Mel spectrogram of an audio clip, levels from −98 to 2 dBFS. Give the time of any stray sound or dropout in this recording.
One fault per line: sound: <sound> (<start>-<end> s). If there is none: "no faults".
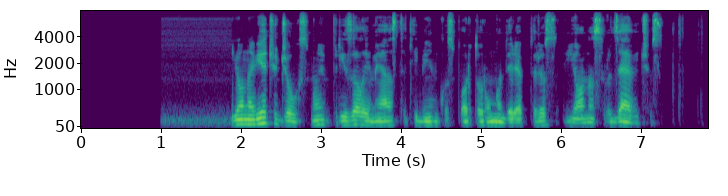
no faults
